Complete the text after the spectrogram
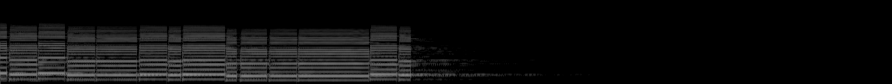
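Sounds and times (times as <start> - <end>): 
tenor saxophone: 0.0 - 5.0.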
